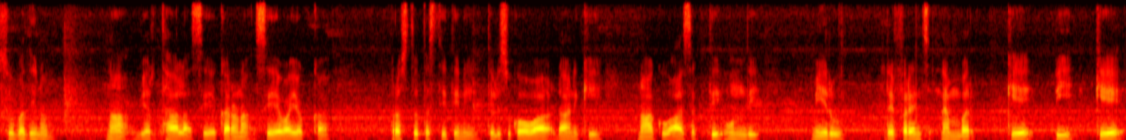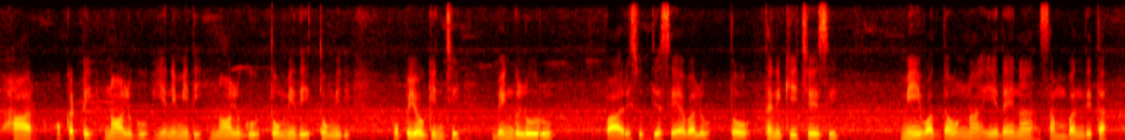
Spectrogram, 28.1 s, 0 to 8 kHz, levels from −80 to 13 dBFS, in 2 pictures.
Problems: constant background noise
